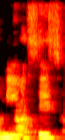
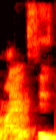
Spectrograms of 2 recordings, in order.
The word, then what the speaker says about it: meiosis: তো এখানে আমরা মেইনলি কথা বলবো মিওসিস অর মায়োসিস যাকে বলা হয়, ডিফারেন্ট টাইপস অফ নাম মানে উচ্চারণ হয় একটা ওয়ার্ডে।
